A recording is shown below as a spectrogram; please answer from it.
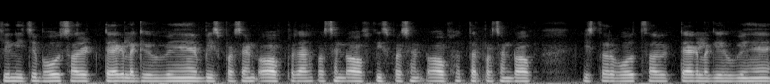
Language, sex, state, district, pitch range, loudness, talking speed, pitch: Hindi, male, Jharkhand, Deoghar, 150-155 Hz, -18 LUFS, 220 wpm, 155 Hz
